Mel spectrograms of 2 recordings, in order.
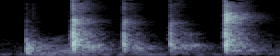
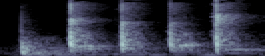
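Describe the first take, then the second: First: Louder half-voiced "Un, dos, tres, cuatro" with a push on "cuatro"; counting the beat. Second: Breathy counted "Un, dos, tres, cuatro" under the claps; counting the beat. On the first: Teacher repeating the count for students, louder half-voiced count. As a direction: count it out again over the claps, driving to "cuatro". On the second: Teacher counting for students over clapping, half-voiced count. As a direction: count the compás half-voiced, in time with the palmas. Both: Shown as a demonstration. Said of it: "¿Veis el acento de la última nota?".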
